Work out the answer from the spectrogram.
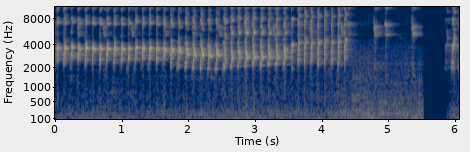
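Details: Lovebird giving long ngekek chatter, recorded as a master for training other lovebirds: rapid, evenly repeated high, sharp notes about seven per second for over four seconds, then a few scattered chirps and quiet.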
